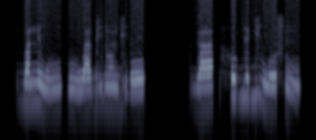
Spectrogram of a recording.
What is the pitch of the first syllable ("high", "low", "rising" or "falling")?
high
